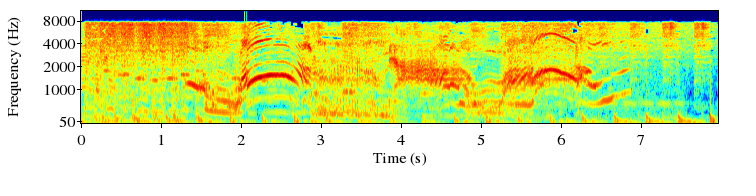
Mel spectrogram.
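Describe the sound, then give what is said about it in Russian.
Cats meowing in overlapping, drawn-out calls that bend up and down in pitch, loud above a busy background with a regular low pulse throughout. “Кис-кис-кис-кис-кис-кис-кис. Девочки, начали мяу.”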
